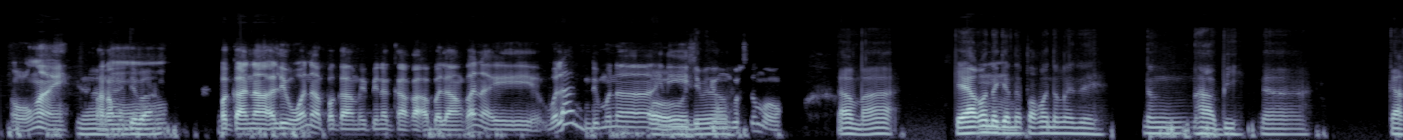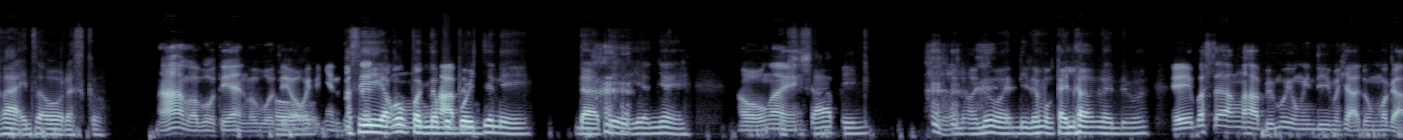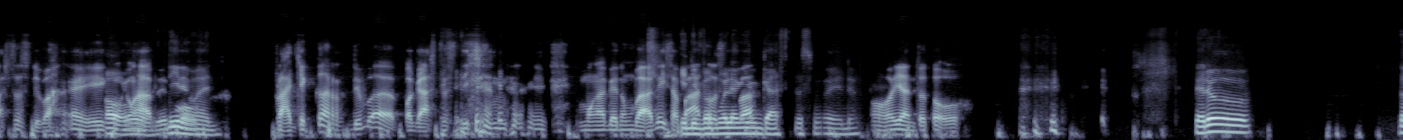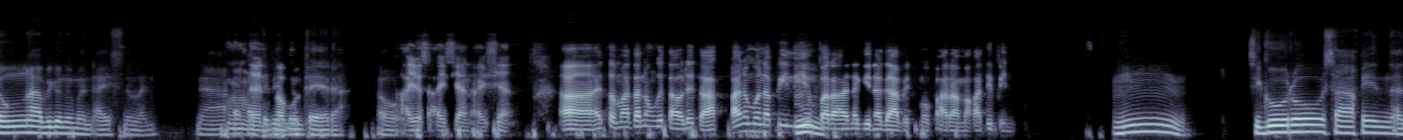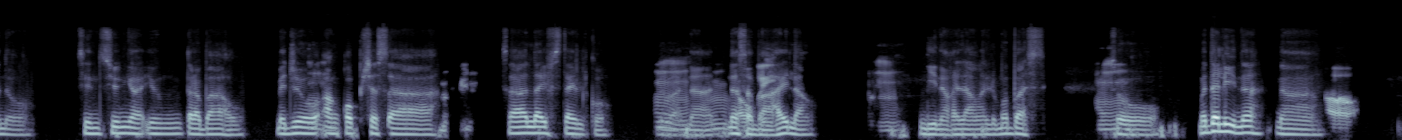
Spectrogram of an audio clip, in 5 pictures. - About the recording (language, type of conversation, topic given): Filipino, unstructured, Ano ang simpleng paraan na ginagawa mo para makatipid buwan-buwan?
- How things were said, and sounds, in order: wind; static; drawn out: "parang"; tapping; laugh; laughing while speaking: "hindi naman kailangan"; in English: "project car"; laugh; laughing while speaking: "din 'yan?"; chuckle; chuckle; drawn out: "Hmm"; lip smack; mechanical hum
